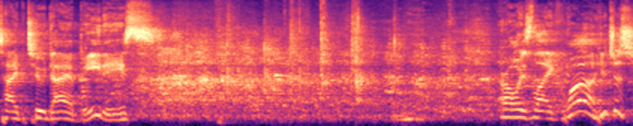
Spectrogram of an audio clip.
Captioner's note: audience laughing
